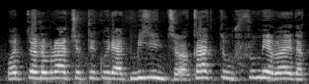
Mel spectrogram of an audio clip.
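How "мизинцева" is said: ordinary talk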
